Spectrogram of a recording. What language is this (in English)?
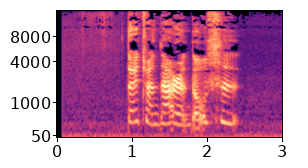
Chinese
